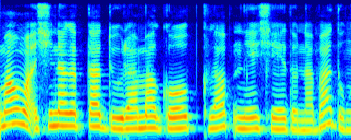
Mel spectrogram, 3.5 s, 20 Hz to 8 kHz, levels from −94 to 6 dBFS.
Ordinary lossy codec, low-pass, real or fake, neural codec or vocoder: none; 7.2 kHz; real; none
